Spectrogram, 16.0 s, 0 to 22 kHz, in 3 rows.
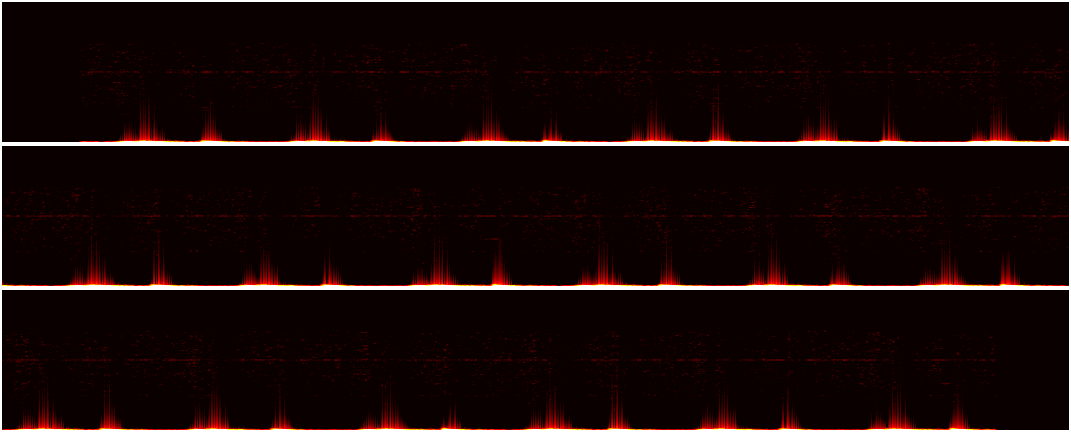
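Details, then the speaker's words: Recorded at the apex of a 60-year-old man: regular low-pitched heartbeat near 72 per minute with a soft extra sound just before S1: fourth heart sound (S4). "listen now to an S4 during the recording the fourth sound will be removed and then add it again now listen to an actual fourth heart sound recorded from the Apex of a 60-year-old male with cardiac"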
